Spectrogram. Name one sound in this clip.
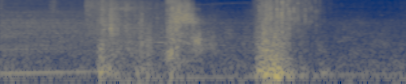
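Heavy thuds strike as a truck hits bodies.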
